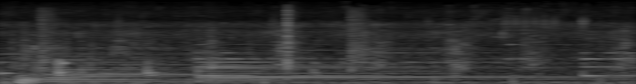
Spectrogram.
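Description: Chopped garlic frying in a pan over medium heat, a soft steady sizzle with a few light clicks and scrapes.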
